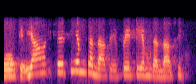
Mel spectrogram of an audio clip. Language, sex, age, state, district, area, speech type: Sindhi, female, 60+, Gujarat, Surat, urban, conversation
